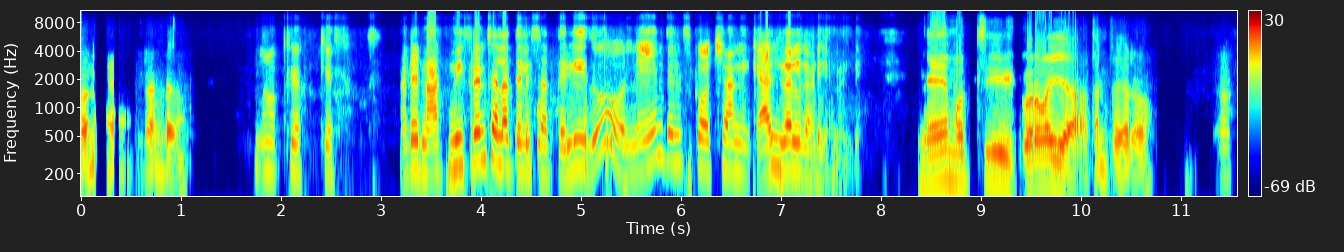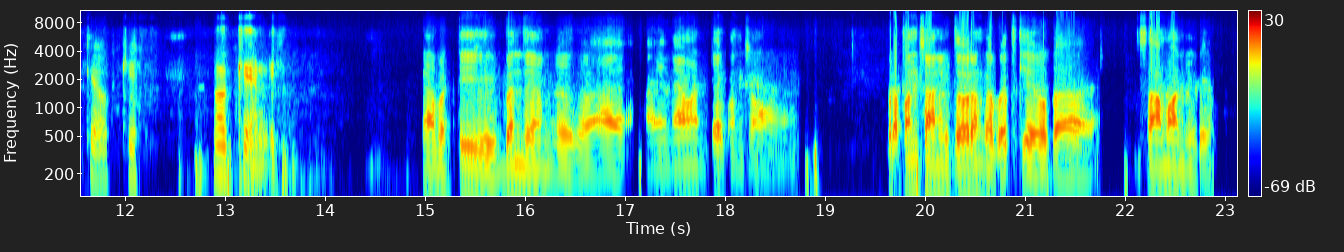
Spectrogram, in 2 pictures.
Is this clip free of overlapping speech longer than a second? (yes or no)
yes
